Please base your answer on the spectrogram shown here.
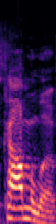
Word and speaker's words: Kamala: election, of course, with Kamala Harris. And it is Kamala, for those who keep saying her name wrong.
